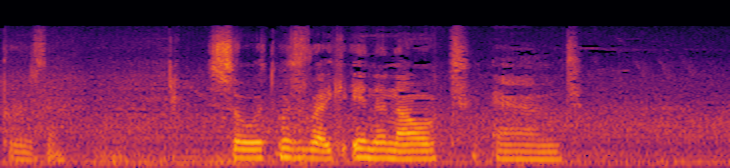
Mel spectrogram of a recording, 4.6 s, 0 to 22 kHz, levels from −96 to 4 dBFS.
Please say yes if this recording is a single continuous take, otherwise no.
yes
